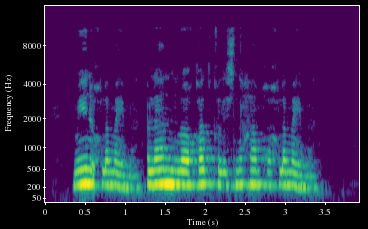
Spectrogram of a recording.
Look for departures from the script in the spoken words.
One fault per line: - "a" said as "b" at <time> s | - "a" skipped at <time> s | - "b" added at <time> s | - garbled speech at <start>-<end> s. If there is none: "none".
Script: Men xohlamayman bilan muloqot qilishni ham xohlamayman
none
